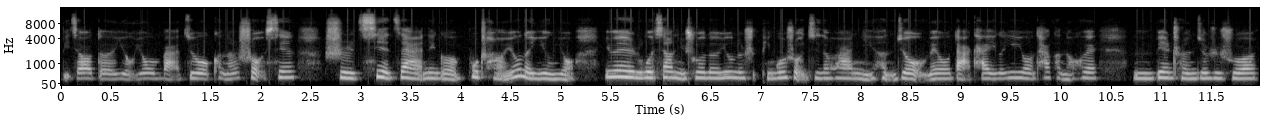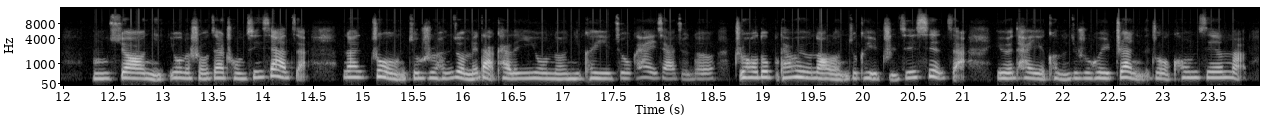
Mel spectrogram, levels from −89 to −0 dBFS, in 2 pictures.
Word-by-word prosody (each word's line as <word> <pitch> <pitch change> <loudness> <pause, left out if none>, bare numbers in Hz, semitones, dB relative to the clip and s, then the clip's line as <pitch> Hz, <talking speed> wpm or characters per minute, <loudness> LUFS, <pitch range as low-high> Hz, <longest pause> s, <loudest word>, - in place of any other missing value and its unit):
比 325 - -11
较 230 -3 +2
地 210 -2 -7
有 210 -1 -8
用 225 +1 -5
吧。 220 - -1
就 220 0 0
可 225 - -9
能 215 +4 -7
首 225 -2 0
先 270 0 +4 0.3
是 245 -3 +2
卸 260 +2 +6
载 245 -1 +3
那 235 +1 -3
个 210 -4 -2
不 260 +4 -2
常 - - -3
用 305 +4 +1
的 250 - +2
应 215 -2 0
用， 200 -2 -3 0.3
因 285 - +1
为 285 -2 +6
如 250 -2 +1
果 255 0 +4
像 260 0 +2
你 220 - -2
说 250 +2 +6
的 240 -1 -1
用 255 +1 -1
的 245 - -2
是 235 - -2
苹 225 - -7
果 250 +2 0
手 - - -1
机 240 - -5
的 230 - -5
话， 235 0 -2
你 210 -3 -5
很 195 - -7
久 220 -1 +1
没 - - -2
有 220 0 -2
打 220 - +2
开 220 - -1
一 220 - -3
个 225 - -4
应 250 +1 -5
用， 230 -3 -3
它 255 +3 -5
可 245 -5 -12
能 195 -1 -8
会， 240 -1 -5 0.3
嗯， 225 0 -3
变 255 +1 +2
成 225 -3 -3
就 230 0 -2
是 235 - -4
说， 225 0 0 0.3
嗯， 220 0 -1
需 225 +3 0
要 235 -2 +8
你 195 -3 -2
用 245 0 -1
的 230 - 0
时 230 - +1
候 215 - 0
再 245 +2 +2
重 225 -2 -3
新 265 +4 0
下 285 -1 +6
载。 255 - -5 0.3
那 275 0 +4
这 265 - -10
种 265 -6 +2
就 230 - -3
是 240 +1 -1
很 230 0 -4
久 255 -2 +3
没 210 +2 +1
打 260 - +5
开 235 -3 0
的 220 - +1
应 230 +1 -2
用 230 -2 -1
呢， 215 -1 -2
你 220 +1 -2
可 235 +1 -5
以 225 -1 0
就 225 0 -5
看 260 +3 -5
一 - - -8
下 225 -2 -1
觉 205 -2 -13
得， 215 +2 -7 0.2
之 - - +1
后 255 0 +3
都 270 +1 +4
不 265 - -9
太 255 +1 0
会 280 0 +4
用 250 -2 0
到 225 -1 +6
了， 200 -2 0
你 - - -5
就 230 - -6
可 235 +1 -5
以 215 - +1
直 185 -5 -3
接 245 +6 -2
卸 275 +1 +3
载， 250 +2 -2 0.3
因 235 - -1
为 230 - +3
它 240 0 -1
也 220 -2 0
可 240 - -6
能 200 -1 -5
就 230 - -5
是 235 0 -4
会 230 0 0
占 260 +2 +5
你 - - -7
的 - - -12
这 235 - -4
个 220 - -1
空 255 +4 -3
间 255 0 0
嘛。 255 -3 -1
235 Hz, 325 characters per minute, -27 LUFS, 220-255 Hz, 0.3 s, 要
